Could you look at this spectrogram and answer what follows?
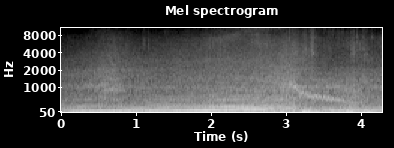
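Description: A turbocharged 1990s car pulls hard in second gear, its engine note climbing loud and steady through the rise, with a brief tire chirp or boost flutter near the end.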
